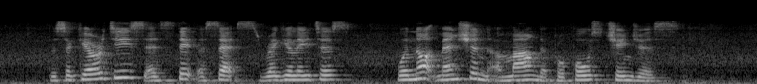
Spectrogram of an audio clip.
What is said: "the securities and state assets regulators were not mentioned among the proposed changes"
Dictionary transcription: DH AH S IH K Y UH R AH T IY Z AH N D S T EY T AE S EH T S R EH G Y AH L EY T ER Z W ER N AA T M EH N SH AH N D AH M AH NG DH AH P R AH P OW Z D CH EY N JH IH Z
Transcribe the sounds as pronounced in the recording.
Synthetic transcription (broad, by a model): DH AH S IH K Y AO R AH T IY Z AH N S T EY T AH S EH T S R EH G Y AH L EY T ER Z W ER N AA T M EH N SH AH N AH M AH NG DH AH P R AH P OW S CH EY N JH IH S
